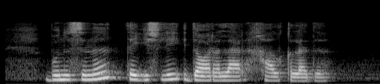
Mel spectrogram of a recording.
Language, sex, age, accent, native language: Uzbek, female, 19-29, Toshkent shahri, Uzbek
